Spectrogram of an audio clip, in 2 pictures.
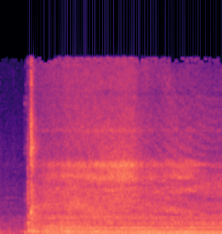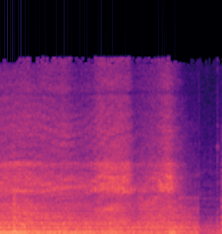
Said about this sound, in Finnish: Vaikka ollaan ompelimossa, niin täällä on tosi hiljaista jotenkin. Se ompelukoneiden äänekin on aika matalalla tasolla. Eikö se olekin? Ja se on aika miellyttävä. Se on ihan mitattu meillä, että se ei ylitä tiettyjä desibelejä.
